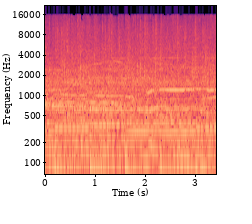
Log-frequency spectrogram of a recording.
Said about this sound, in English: Yeah, keep it coming, keep it coming. Yeah. I only got 7 minutes. If you keep clapping, I don't have to say anything.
